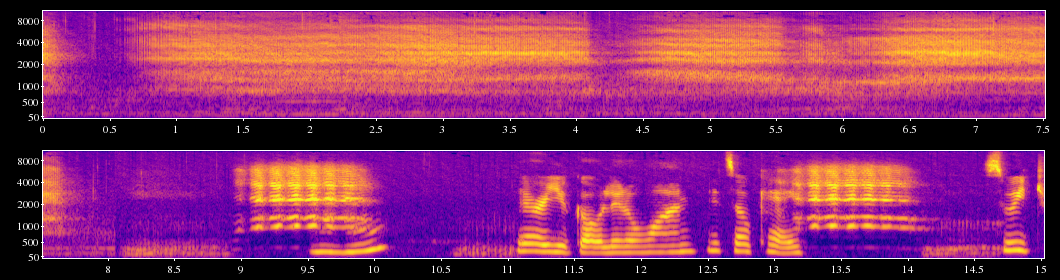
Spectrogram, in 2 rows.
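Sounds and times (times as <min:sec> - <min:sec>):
goat bleating: 0:00.0 - 0:07.9, 0:09.0 - 0:10.1, 0:13.0 - 0:14.2.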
